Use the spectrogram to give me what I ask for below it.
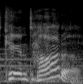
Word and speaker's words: cantata: What the fuck is cantata? I wanted it would've to gone rhyme with with critters.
